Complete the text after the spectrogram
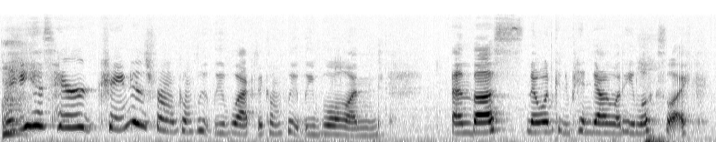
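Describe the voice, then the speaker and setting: A woman's voice: sits high, lively intonation, normal speed, poor audio. A woman giving casual, joking commentary as a co-commentator.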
